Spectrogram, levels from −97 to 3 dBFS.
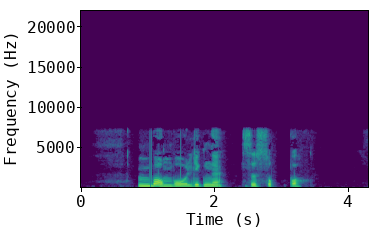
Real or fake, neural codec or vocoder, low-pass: real; none; 7.2 kHz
